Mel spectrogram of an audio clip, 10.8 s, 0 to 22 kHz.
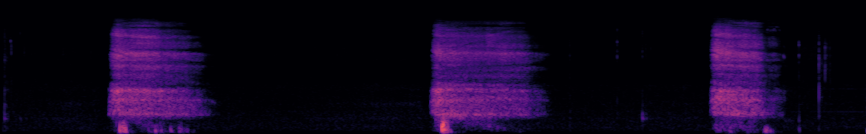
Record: {"exhalation_length": "10.8 s", "exhalation_amplitude": 20566, "exhalation_signal_mean_std_ratio": 0.38, "survey_phase": "beta (2021-08-13 to 2022-03-07)", "age": "45-64", "gender": "Female", "wearing_mask": "No", "symptom_cough_any": true, "smoker_status": "Never smoked", "respiratory_condition_asthma": false, "respiratory_condition_other": false, "recruitment_source": "REACT", "submission_delay": "1 day", "covid_test_result": "Negative", "covid_test_method": "RT-qPCR", "influenza_a_test_result": "Negative", "influenza_b_test_result": "Negative"}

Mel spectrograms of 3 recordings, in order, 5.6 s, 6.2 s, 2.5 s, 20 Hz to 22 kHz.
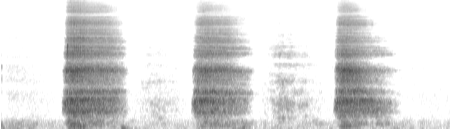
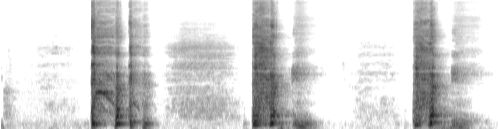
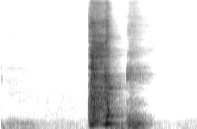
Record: {"exhalation_length": "5.6 s", "exhalation_amplitude": 7272, "exhalation_signal_mean_std_ratio": 0.47, "three_cough_length": "6.2 s", "three_cough_amplitude": 32768, "three_cough_signal_mean_std_ratio": 0.34, "cough_length": "2.5 s", "cough_amplitude": 32768, "cough_signal_mean_std_ratio": 0.3, "survey_phase": "beta (2021-08-13 to 2022-03-07)", "age": "18-44", "gender": "Male", "wearing_mask": "No", "symptom_none": true, "smoker_status": "Never smoked", "respiratory_condition_asthma": false, "respiratory_condition_other": false, "recruitment_source": "REACT", "submission_delay": "2 days", "covid_test_result": "Negative", "covid_test_method": "RT-qPCR"}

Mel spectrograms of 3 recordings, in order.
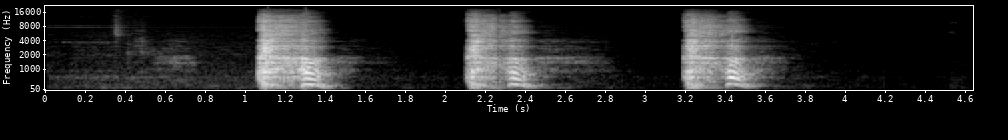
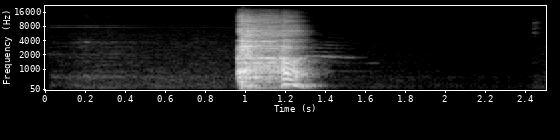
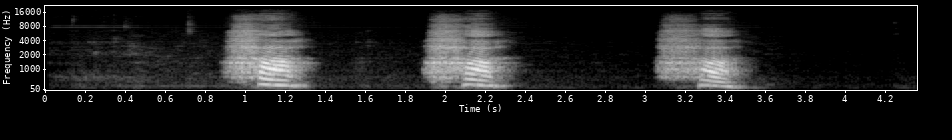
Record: {"three_cough_length": "4.6 s", "three_cough_amplitude": 32768, "three_cough_signal_mean_std_ratio": 0.31, "cough_length": "2.5 s", "cough_amplitude": 32768, "cough_signal_mean_std_ratio": 0.28, "exhalation_length": "4.4 s", "exhalation_amplitude": 26695, "exhalation_signal_mean_std_ratio": 0.32, "survey_phase": "beta (2021-08-13 to 2022-03-07)", "age": "65+", "gender": "Female", "wearing_mask": "No", "symptom_none": true, "smoker_status": "Never smoked", "respiratory_condition_asthma": false, "respiratory_condition_other": false, "recruitment_source": "REACT", "submission_delay": "1 day", "covid_test_result": "Negative", "covid_test_method": "RT-qPCR", "influenza_a_test_result": "Unknown/Void", "influenza_b_test_result": "Unknown/Void"}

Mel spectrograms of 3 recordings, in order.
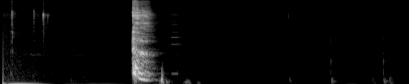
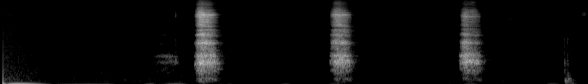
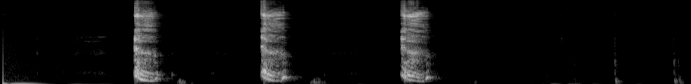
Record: {"cough_length": "4.1 s", "cough_amplitude": 32768, "cough_signal_mean_std_ratio": 0.2, "exhalation_length": "5.9 s", "exhalation_amplitude": 32768, "exhalation_signal_mean_std_ratio": 0.26, "three_cough_length": "6.9 s", "three_cough_amplitude": 32768, "three_cough_signal_mean_std_ratio": 0.25, "survey_phase": "beta (2021-08-13 to 2022-03-07)", "age": "45-64", "gender": "Female", "wearing_mask": "No", "symptom_cough_any": true, "symptom_runny_or_blocked_nose": true, "symptom_fatigue": true, "smoker_status": "Never smoked", "respiratory_condition_asthma": false, "respiratory_condition_other": false, "recruitment_source": "Test and Trace", "submission_delay": "2 days", "covid_test_result": "Positive", "covid_test_method": "LFT"}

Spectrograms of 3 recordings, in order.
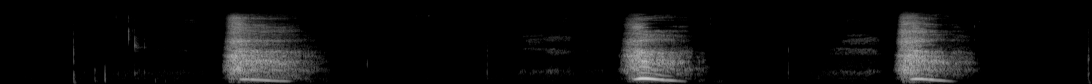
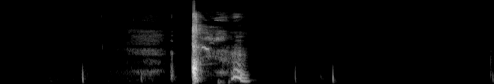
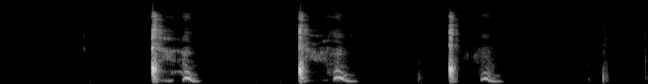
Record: {"exhalation_length": "10.9 s", "exhalation_amplitude": 20144, "exhalation_signal_mean_std_ratio": 0.31, "cough_length": "4.9 s", "cough_amplitude": 32768, "cough_signal_mean_std_ratio": 0.15, "three_cough_length": "6.5 s", "three_cough_amplitude": 32768, "three_cough_signal_mean_std_ratio": 0.21, "survey_phase": "beta (2021-08-13 to 2022-03-07)", "age": "65+", "gender": "Female", "wearing_mask": "No", "symptom_headache": true, "symptom_onset": "13 days", "smoker_status": "Ex-smoker", "respiratory_condition_asthma": false, "respiratory_condition_other": false, "recruitment_source": "REACT", "submission_delay": "1 day", "covid_test_result": "Negative", "covid_test_method": "RT-qPCR", "influenza_a_test_result": "Negative", "influenza_b_test_result": "Negative"}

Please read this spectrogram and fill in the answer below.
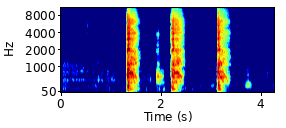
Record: {"three_cough_length": "4.3 s", "three_cough_amplitude": 32768, "three_cough_signal_mean_std_ratio": 0.24, "survey_phase": "beta (2021-08-13 to 2022-03-07)", "age": "45-64", "gender": "Female", "wearing_mask": "No", "symptom_none": true, "smoker_status": "Never smoked", "respiratory_condition_asthma": false, "respiratory_condition_other": false, "recruitment_source": "Test and Trace", "submission_delay": "2 days", "covid_test_result": "Negative", "covid_test_method": "RT-qPCR"}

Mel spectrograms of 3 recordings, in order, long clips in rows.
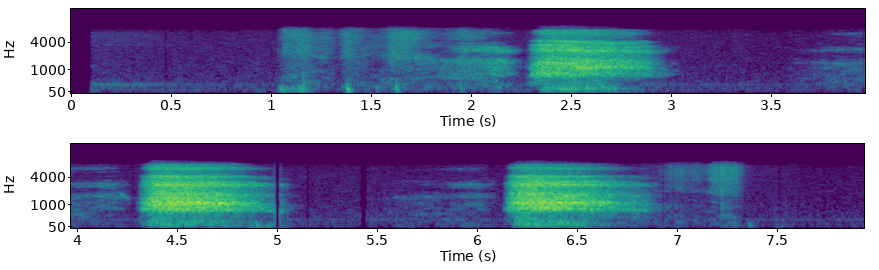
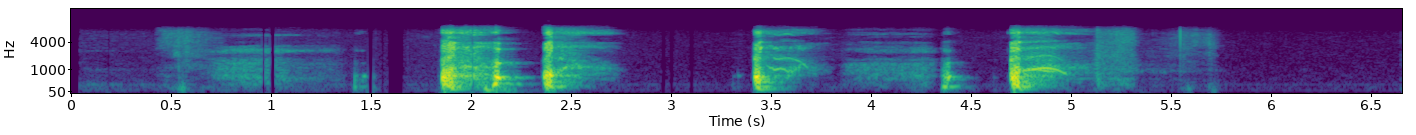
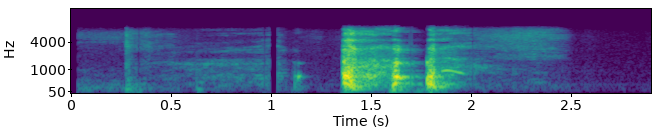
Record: {"exhalation_length": "7.9 s", "exhalation_amplitude": 13396, "exhalation_signal_mean_std_ratio": 0.37, "three_cough_length": "6.7 s", "three_cough_amplitude": 29351, "three_cough_signal_mean_std_ratio": 0.24, "cough_length": "2.9 s", "cough_amplitude": 32463, "cough_signal_mean_std_ratio": 0.24, "survey_phase": "alpha (2021-03-01 to 2021-08-12)", "age": "65+", "gender": "Female", "wearing_mask": "No", "symptom_none": true, "smoker_status": "Ex-smoker", "respiratory_condition_asthma": false, "respiratory_condition_other": false, "recruitment_source": "REACT", "submission_delay": "1 day", "covid_test_result": "Negative", "covid_test_method": "RT-qPCR"}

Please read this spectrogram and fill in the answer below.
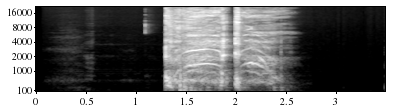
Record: {"cough_length": "3.5 s", "cough_amplitude": 32768, "cough_signal_mean_std_ratio": 0.42, "survey_phase": "alpha (2021-03-01 to 2021-08-12)", "age": "65+", "gender": "Female", "wearing_mask": "No", "symptom_fatigue": true, "symptom_onset": "12 days", "smoker_status": "Never smoked", "respiratory_condition_asthma": false, "respiratory_condition_other": false, "recruitment_source": "REACT", "submission_delay": "2 days", "covid_test_result": "Negative", "covid_test_method": "RT-qPCR"}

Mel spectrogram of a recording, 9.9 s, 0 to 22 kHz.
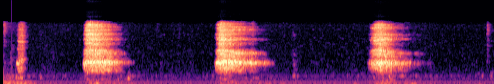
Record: {"exhalation_length": "9.9 s", "exhalation_amplitude": 26457, "exhalation_signal_mean_std_ratio": 0.38, "survey_phase": "alpha (2021-03-01 to 2021-08-12)", "age": "65+", "gender": "Female", "wearing_mask": "No", "symptom_none": true, "smoker_status": "Ex-smoker", "respiratory_condition_asthma": false, "respiratory_condition_other": false, "recruitment_source": "REACT", "submission_delay": "3 days", "covid_test_result": "Negative", "covid_test_method": "RT-qPCR"}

